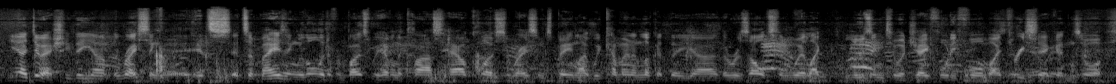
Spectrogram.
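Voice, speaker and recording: A man talks at a very fast pace with an American accent. Noticeable background noise runs beneath his speech. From New Zealand. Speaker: sail designer. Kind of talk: casual interview. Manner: hesitant, many fillers.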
